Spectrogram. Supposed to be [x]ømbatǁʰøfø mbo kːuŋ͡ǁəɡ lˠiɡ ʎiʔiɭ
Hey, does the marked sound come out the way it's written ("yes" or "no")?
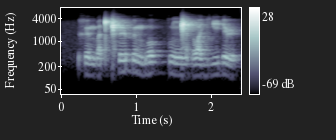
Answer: yes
